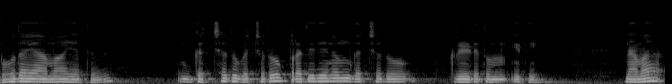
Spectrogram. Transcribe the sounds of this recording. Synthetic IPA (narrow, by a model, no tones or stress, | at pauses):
bʱoːd̪ɐjaːmaːjɐt̪ | ɡɐtːt͡ʃʰɐt̪uɡɐtːt͡ʃʰɐt̪upɾɐt̪id̪inɐmɡɐːt͡ʃʰɐt̪u | kɾiːɖɐt̪umḭt̪i | nɐmɐ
